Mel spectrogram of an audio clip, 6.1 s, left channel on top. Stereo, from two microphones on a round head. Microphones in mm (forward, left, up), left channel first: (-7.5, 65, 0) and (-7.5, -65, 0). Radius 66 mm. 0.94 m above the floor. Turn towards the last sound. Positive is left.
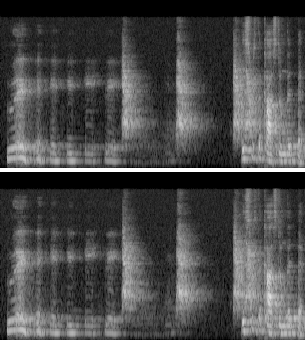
turn(degrees=60)  # may be behind; listen again after turning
